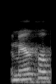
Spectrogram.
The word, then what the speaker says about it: AmeriCorps: like to emphasize that americorps is pronounced as if it was like core of the earth or marine corps it is not a mere corpse or americorp because we aren't dead we're alive and well okay i just a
